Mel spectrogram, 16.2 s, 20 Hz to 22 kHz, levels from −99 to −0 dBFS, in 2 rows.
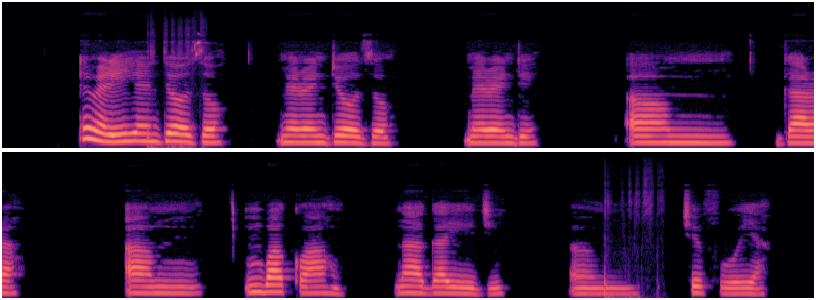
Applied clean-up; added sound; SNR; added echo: neural mask model RNNoise.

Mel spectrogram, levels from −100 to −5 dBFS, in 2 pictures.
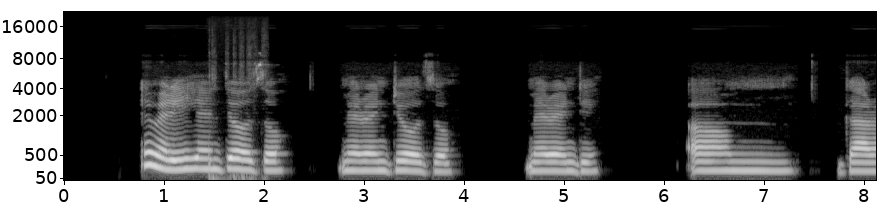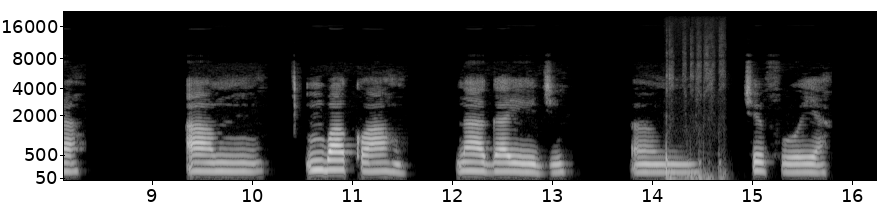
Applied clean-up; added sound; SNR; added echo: classical method log-MMSE.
